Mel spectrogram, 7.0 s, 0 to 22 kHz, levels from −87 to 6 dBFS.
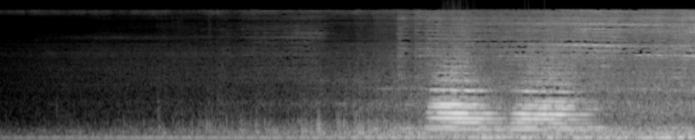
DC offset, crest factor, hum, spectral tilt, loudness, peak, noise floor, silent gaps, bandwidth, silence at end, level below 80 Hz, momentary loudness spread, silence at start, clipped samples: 0.4%; 16 dB; none; -3.5 dB/octave; -12 LUFS; 0 dBFS; -45 dBFS; none; 17 kHz; 0 s; -36 dBFS; 26 LU; 1.35 s; 0.1%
